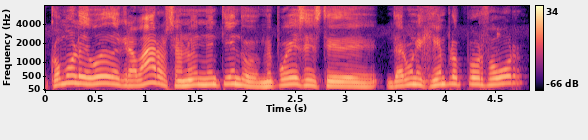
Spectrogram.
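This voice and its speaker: A radio host with an unusually high-pitched voice, teasing and joking on air. He talks in an animated, playful way. He is close on a studio microphone. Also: normal speed. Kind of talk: playful radio prank banter.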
